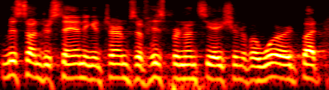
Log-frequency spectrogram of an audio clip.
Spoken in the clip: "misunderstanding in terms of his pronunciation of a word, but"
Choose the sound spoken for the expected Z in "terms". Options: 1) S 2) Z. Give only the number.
2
